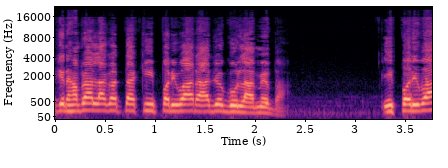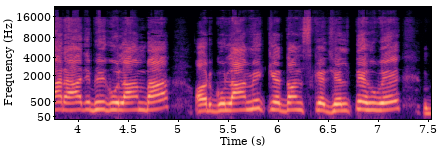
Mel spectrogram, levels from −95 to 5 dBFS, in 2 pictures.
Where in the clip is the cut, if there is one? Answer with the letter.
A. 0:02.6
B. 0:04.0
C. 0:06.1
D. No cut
D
